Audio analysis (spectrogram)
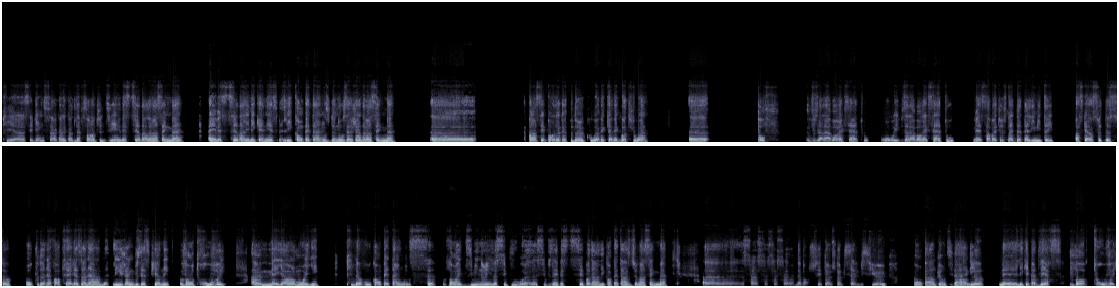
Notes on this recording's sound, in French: La plateforme d’enregistrement a connu quelques problèmes et le traitement automatique nous a pas permis de les corriger.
